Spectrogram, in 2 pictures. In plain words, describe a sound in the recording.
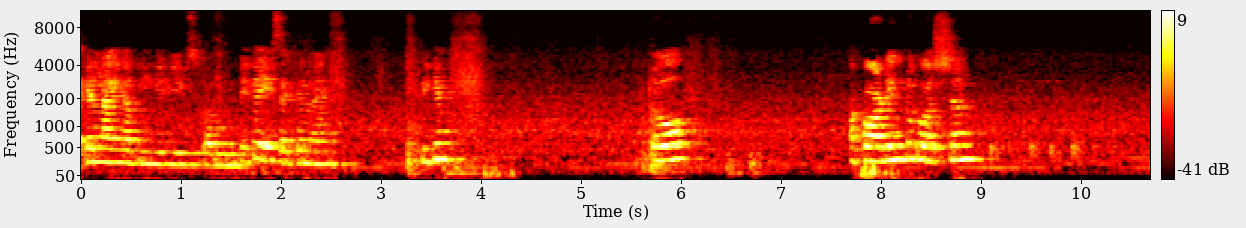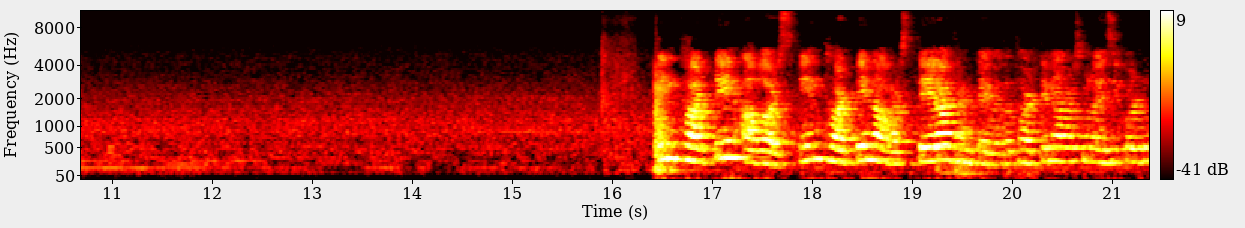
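A woman speaks calmly and clearly, close by, explaining at length.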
